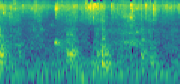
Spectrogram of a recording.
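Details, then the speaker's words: Rainwater dripping off a dormer onto the covered lower gutter of a standing-seam metal roof, after new seamless gutters and Leaf X covers were fitted: a soft quiet trickle with occasional drips, much quieter than before the fix. "the water is dripping off the dormer and landing right on the cover of the lower gutter so give us a lota an hour and now take a video of the fix as you can tell just from the sound it's a lot quieter"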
